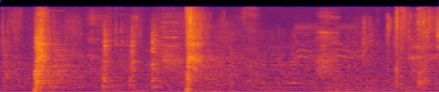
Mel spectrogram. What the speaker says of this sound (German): Und hier könnte ich einen Rabe jagen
